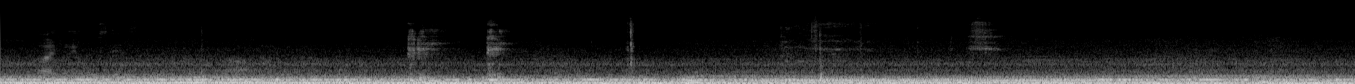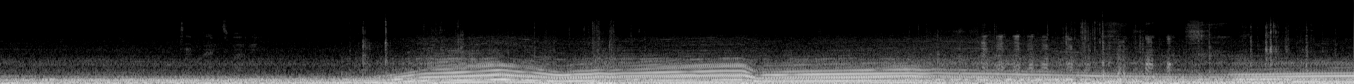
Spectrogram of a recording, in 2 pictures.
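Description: A 2020 Mini Clubman JCW fitted with a full-carbon Eventuri intake drones steadily at cruising speed, then the engine rises and falls through several rev swells with audible induction noise, as people talk inside the cabin.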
